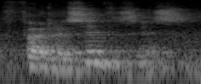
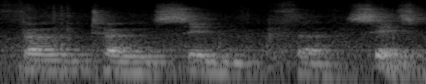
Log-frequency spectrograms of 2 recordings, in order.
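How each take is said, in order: First: Said in the usual way. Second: "photosynthesis" slowly split into five syllables. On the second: Shown as a demonstration. Teacher counting syllables, "photosynthesis" broken up slowly. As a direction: count out each beat of "photosynthesis". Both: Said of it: "tell you how many syllables".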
